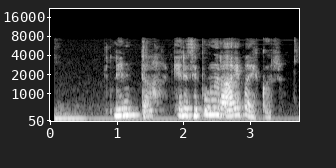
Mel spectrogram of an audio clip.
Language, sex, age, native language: Icelandic, female, 60-69, Icelandic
